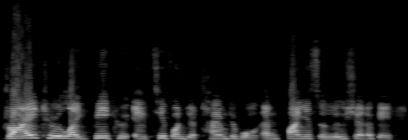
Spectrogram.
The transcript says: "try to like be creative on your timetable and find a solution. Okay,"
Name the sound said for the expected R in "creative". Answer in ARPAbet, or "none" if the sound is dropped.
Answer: none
